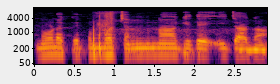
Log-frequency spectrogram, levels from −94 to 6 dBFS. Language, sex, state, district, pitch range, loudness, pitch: Kannada, male, Karnataka, Bellary, 105-115 Hz, -21 LUFS, 110 Hz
